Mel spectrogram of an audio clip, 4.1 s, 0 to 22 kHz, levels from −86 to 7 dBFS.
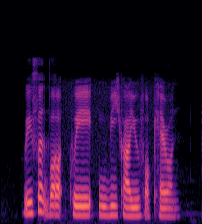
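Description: A hybrid receiver lost its digital signal at 0.90 s and cross-faded over about 0.38 s to the station's AM analogue broadcast, returning to digital at 3.64 s. This speech clip therefore shows digital radio blending to analogue: faint hiss well below the speech, and a level shift of about 1 dB during that stretch.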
